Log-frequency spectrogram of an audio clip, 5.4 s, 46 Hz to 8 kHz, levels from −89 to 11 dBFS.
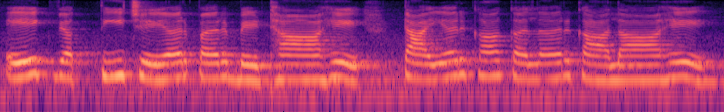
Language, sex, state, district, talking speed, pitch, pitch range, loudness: Hindi, female, Madhya Pradesh, Dhar, 120 wpm, 220 Hz, 210-230 Hz, -15 LUFS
